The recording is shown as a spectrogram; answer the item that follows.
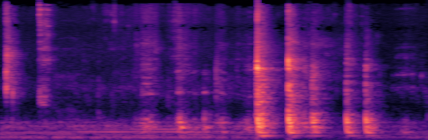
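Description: Fork and spoon clinking and scraping against a plate while eating: a couple of light clicks at the start, then a quick run of louder clinks in the last second and a half.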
